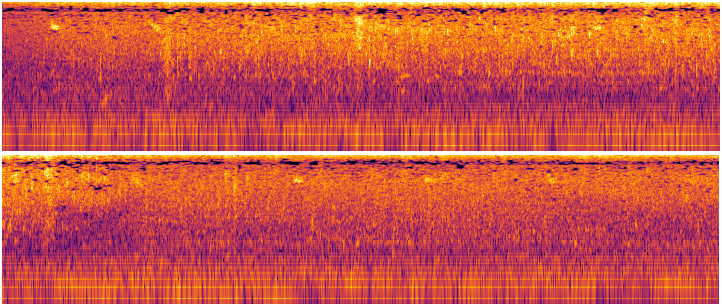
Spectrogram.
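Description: Steady rushing of hot-spring water, with a constant low rumble underneath.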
